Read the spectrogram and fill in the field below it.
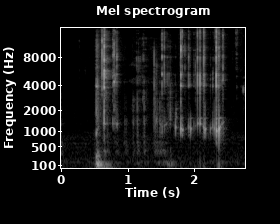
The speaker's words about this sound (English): For you audio listeners, this bottle opener is really small. Bruh. It's very tiny. Oh, you get that? It's a little bit of a ASMR.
